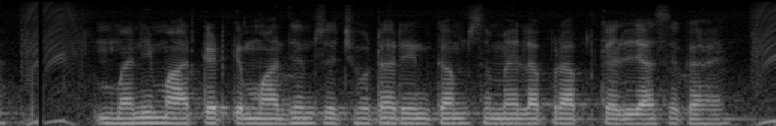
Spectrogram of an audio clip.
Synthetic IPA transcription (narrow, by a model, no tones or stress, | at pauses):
mɐnimaːɾkeːʈkemaːd̪ʱjəmset͡ʃʰoːʈaɾeːnkamsɐməjlapɾaːp̚t̪kɐld͡ʒaːsɐkaɦɛː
